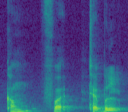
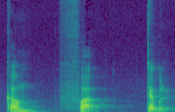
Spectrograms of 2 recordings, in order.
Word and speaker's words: comfortable: correct way of pronunciation come for table there are three syllables come fa table in between the letter r is silence we do not pronounce that letter r very often the letter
